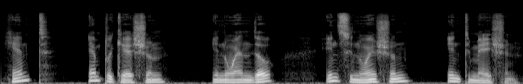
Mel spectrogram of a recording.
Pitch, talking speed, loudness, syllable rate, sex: 115 Hz, 55 wpm, -17 LUFS, 4.4 syllables/s, male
